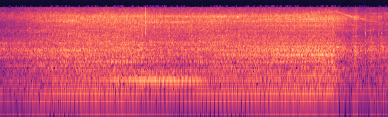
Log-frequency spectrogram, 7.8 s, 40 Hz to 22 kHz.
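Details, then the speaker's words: Chevy 6.5 turbo diesel truck with suspected PCM over-fueling and high rpm: put in gear with a touch of throttle it runs shaky and lumpy, pulsing about three times a second; rough running under load. "let's put it in [Applause] gear a little shaky give it a a little bit of"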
